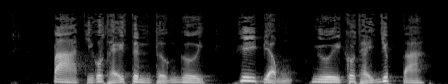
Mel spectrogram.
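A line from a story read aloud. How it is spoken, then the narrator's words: Sighing soft whisper. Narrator (Vietnamese): Tiêu Cầm thở dài một tiếng, nhẹ nhàng đè tai hắn nói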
